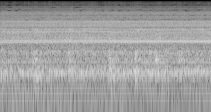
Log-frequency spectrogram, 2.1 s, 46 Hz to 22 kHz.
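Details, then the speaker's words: Unimat SL1000 mini lathe with a 10-degree tool turning rebar; steady high motor whine with brief note dips as the cutter hits hard inclusions in the bar, briefly loading the motor while still cutting fine chips. "Every time you hear that little bobble in the motor, it's hitting a piece of junk."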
